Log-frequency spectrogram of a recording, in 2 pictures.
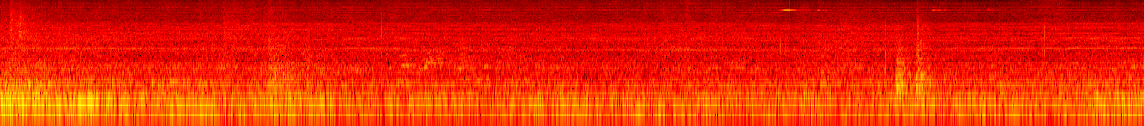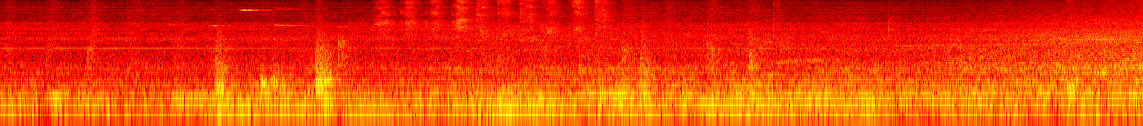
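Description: Steady background of indistinct voices over a low rumble of traffic, with a few sharp clicks in the middle.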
